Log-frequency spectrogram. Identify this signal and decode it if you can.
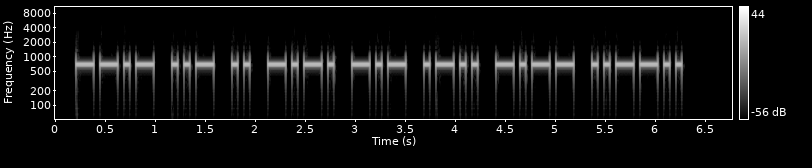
Morse code, heard as a keyed tone, about 21 wpm, 700 Hz. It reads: QUICKLY?
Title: Sentences from Top 1000 Words - Review Part 3 - 20wpm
